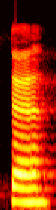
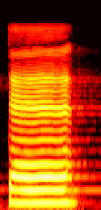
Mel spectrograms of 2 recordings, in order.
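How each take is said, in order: First: The vowel is cut short before full length. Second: The vowel is held for its full length. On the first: The speaker calls it wrong. "de ne pas donner le temps exact de la prolongation, comme ceci" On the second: The speaker calls it right. "et la prononciation correcte est ta"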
